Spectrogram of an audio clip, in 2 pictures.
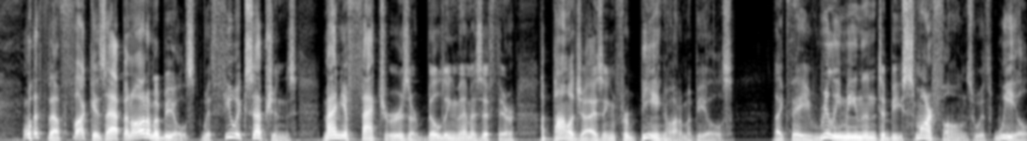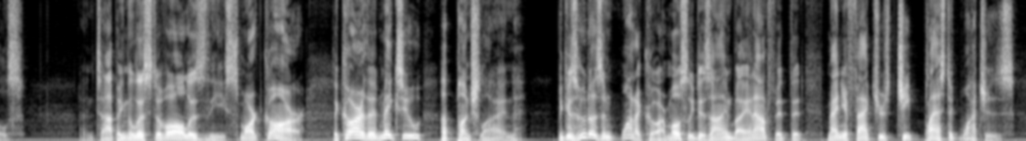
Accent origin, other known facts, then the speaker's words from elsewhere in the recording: New York, United States; I grew up in New York and was crazy curious about the West.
